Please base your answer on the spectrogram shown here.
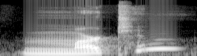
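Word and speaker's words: Martyn: is called undercover and i believe it's martin it's spelled m-a-r-t-y-n and that is an irish spelling of the name martin i gave this a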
